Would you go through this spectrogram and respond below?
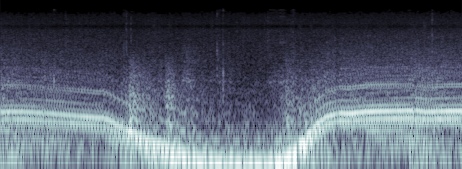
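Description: An off-road buggy's engine in BeamNG.Drive revs hard at full throttle, pitch dropping low and then climbing back up in a loud, continuous, close-up roar.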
